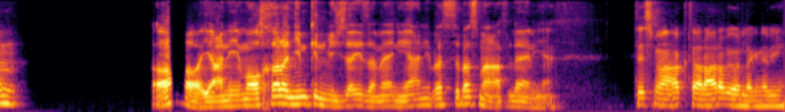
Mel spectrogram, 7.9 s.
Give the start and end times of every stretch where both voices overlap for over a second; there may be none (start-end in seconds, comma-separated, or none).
none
